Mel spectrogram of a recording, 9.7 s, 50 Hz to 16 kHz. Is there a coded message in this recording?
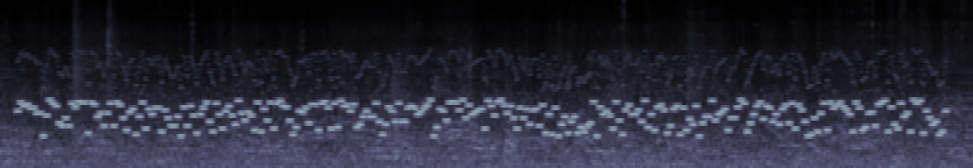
Yes: multi-tone FSK (Olivia or MFSK type), about 1000 Hz wide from 0.2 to 9.6 s, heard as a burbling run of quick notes, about 31.25 baud, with the noise of a crowd indoors.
